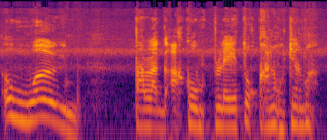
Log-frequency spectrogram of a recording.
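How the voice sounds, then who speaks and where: An actor playing an eager, flattering Filipino village councilor in a comedic radio drama, exclamatory and coaxing. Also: male voice, on the high side, a little slow. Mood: coaxing, teasing. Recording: faint background noise.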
